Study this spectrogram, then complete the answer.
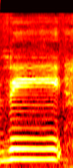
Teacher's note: یا ساکن سے پہلے زیر حرف مدہ تھوڑا کھینچ کر پڑھیں گے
